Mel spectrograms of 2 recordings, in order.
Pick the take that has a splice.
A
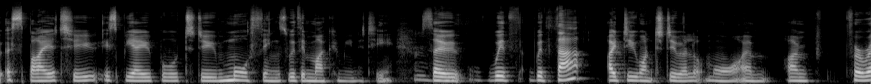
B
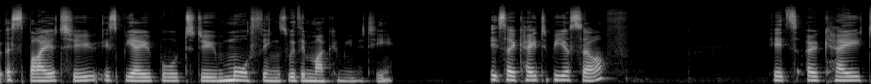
B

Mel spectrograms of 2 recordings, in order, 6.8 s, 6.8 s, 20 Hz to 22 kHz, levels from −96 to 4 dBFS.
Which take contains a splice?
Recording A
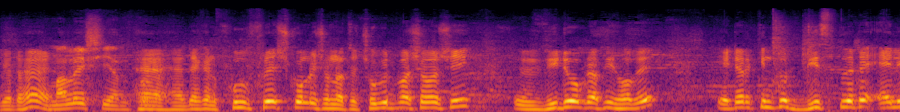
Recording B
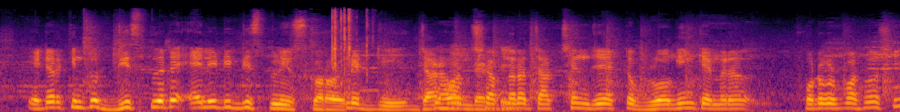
B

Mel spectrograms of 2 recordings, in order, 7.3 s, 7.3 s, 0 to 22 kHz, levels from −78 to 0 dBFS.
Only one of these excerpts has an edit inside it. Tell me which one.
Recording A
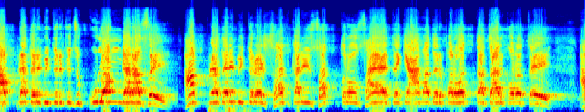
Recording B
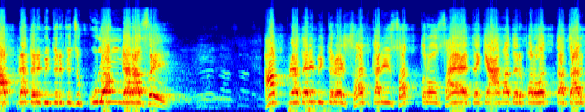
A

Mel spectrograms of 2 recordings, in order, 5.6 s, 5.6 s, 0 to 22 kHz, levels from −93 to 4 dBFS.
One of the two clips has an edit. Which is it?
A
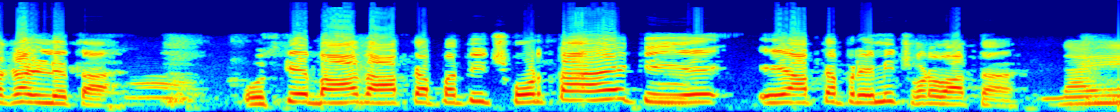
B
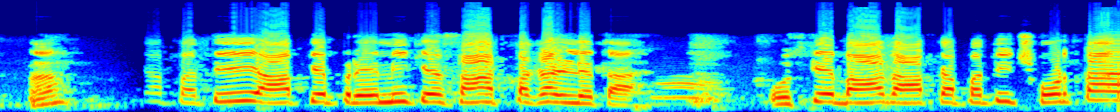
B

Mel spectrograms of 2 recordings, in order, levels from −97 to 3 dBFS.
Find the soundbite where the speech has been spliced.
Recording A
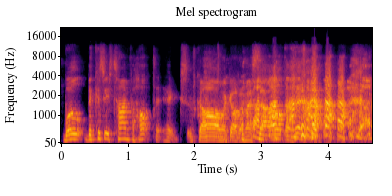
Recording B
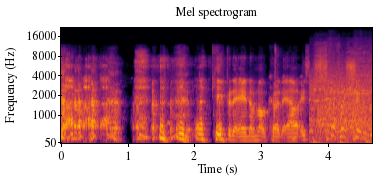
B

